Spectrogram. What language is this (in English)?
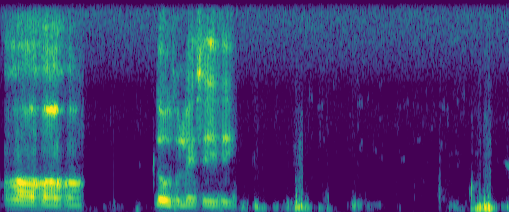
Odia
